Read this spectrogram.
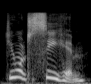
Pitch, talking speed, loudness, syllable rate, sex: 245 Hz, 395 wpm, -16 LUFS, 7.4 syllables/s, female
